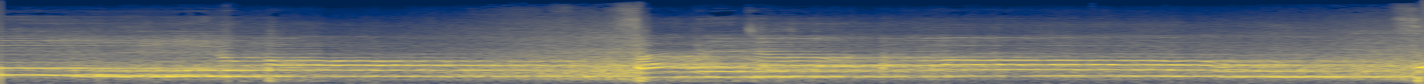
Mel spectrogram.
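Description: A man sings with long held notes into a microphone, heard through loudspeakers.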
